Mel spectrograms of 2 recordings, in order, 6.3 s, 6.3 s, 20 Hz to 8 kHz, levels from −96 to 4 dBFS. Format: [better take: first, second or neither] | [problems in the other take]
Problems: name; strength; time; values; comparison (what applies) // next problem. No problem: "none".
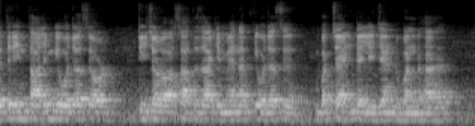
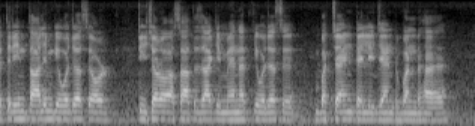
second | room echo; dies away in 1.2 s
